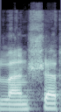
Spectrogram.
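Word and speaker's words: Laschet: CDU's leadership, although he's Mr. Lanchette, I believe is the way to pronounce his name.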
